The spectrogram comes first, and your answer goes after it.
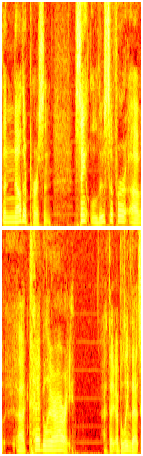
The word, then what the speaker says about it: Cagliari: Lucifer of Cagliari I think I believe that's Cagliari I believe that's how you pronounce it the Bishop of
